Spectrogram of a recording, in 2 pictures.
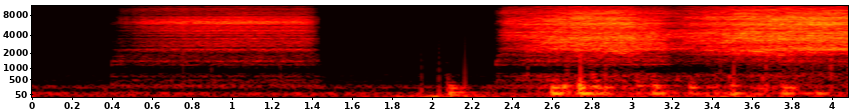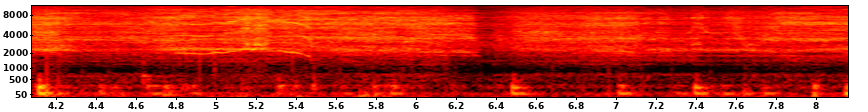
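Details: Barn owl nestlings in a nest box in Israel, live camera, begging excitedly as the father brings food: a short hiss, a pause, then a long continuous broad rasping hiss with brief breaks and soft knocks.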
